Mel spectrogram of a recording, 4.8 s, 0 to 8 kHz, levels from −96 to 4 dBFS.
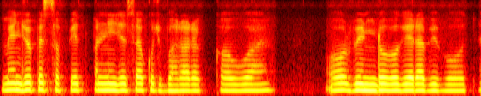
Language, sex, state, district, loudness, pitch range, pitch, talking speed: Hindi, female, Uttar Pradesh, Lalitpur, -15 LUFS, 195-205 Hz, 195 Hz, 200 wpm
